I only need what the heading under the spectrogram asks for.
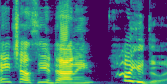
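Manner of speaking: very high, sing-song, swinging TV host voice. Opening a listener question to Chelsea and Donnie: Wendy Williams impression. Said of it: "doing our Wendy Williams impression".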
